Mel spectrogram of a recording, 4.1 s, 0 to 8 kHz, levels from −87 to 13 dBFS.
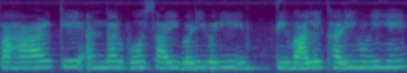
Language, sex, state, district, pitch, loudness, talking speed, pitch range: Hindi, female, Jharkhand, Sahebganj, 235 Hz, -24 LUFS, 175 wpm, 230-245 Hz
